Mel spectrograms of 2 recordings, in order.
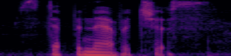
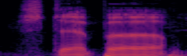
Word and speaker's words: Stepanavicius: Stepanavicis. Stepanavicius. We'll do this phonetically. Vicious. That's how we learn it. Yep. Stepanavich. Stepanavicius. You leave an S on it. It takes practice.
